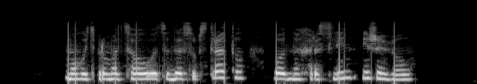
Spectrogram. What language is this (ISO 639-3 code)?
bel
